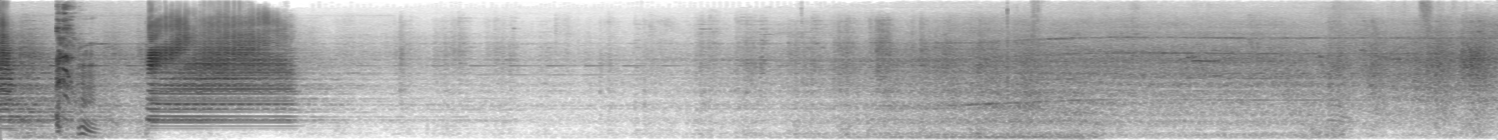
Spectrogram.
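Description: Diesel freight locomotives passing, led by a horn: two loud horn blasts, a short one that ends about a second in and a longer one lasting about a second and a half. After a brief lull the locomotives' engines and wheels rumble past, growing louder from about seven seconds in and holding steady.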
